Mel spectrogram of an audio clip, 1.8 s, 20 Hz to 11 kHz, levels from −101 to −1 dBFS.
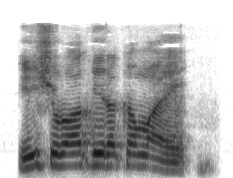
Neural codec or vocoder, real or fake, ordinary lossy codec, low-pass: codec, 16 kHz, 4 kbps, FunCodec, trained on Chinese and English, 50 frames a second; fake; AAC, 48 kbps; 7.2 kHz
